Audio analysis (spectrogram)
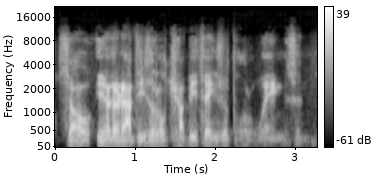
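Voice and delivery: ordinary talk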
